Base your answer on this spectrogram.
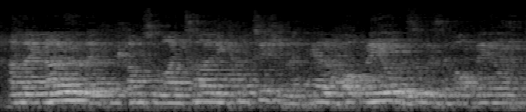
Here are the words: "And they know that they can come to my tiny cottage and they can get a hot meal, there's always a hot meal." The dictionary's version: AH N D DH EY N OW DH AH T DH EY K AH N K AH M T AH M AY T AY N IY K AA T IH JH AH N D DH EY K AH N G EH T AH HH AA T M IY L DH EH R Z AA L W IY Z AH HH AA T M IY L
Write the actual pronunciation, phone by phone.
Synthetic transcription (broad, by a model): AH N DH EY N OW DH AH T DH EY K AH N K AH M T AH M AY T AY L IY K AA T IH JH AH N DH EY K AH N G EH T AH HH AA T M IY L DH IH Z AA L W IY Z AH HH AA T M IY L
